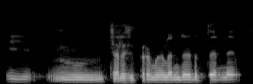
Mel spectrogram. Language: Malayalam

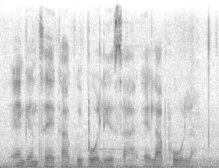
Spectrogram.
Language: Xhosa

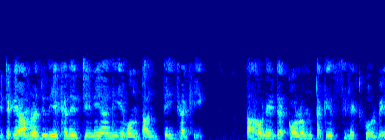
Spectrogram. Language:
Bangla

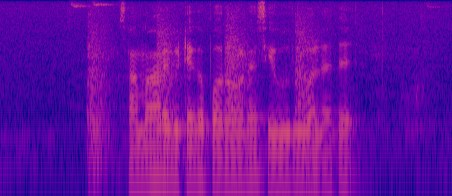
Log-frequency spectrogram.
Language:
Sinhala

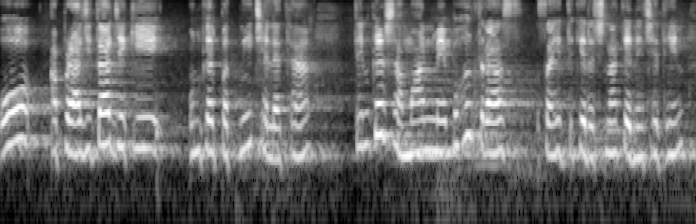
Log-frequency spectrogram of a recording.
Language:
Maithili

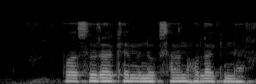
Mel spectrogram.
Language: Bhojpuri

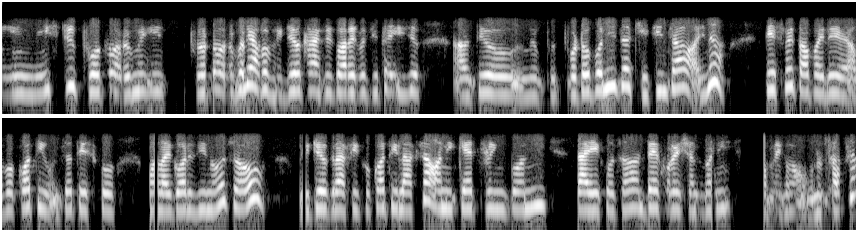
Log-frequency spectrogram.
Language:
Nepali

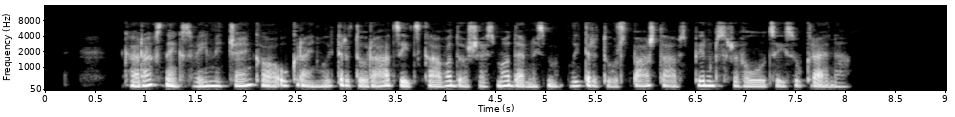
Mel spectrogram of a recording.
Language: Latvian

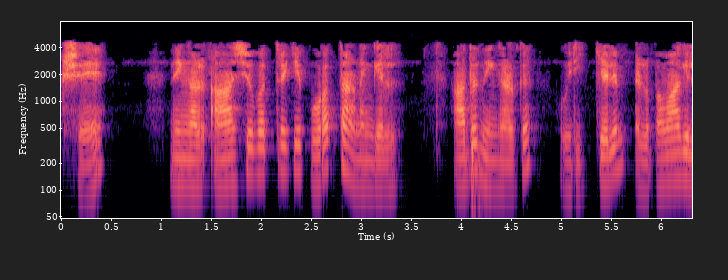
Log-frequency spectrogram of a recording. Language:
Malayalam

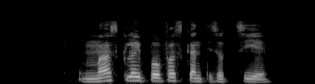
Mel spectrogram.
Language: Esperanto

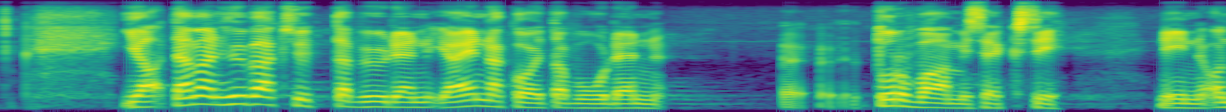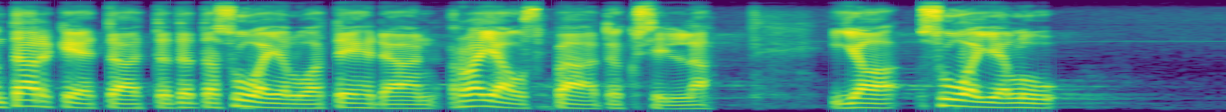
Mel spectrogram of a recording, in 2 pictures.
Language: Finnish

